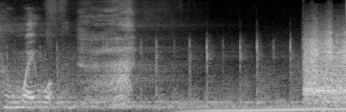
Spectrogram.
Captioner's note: Keo angry moan; sudden whoosh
